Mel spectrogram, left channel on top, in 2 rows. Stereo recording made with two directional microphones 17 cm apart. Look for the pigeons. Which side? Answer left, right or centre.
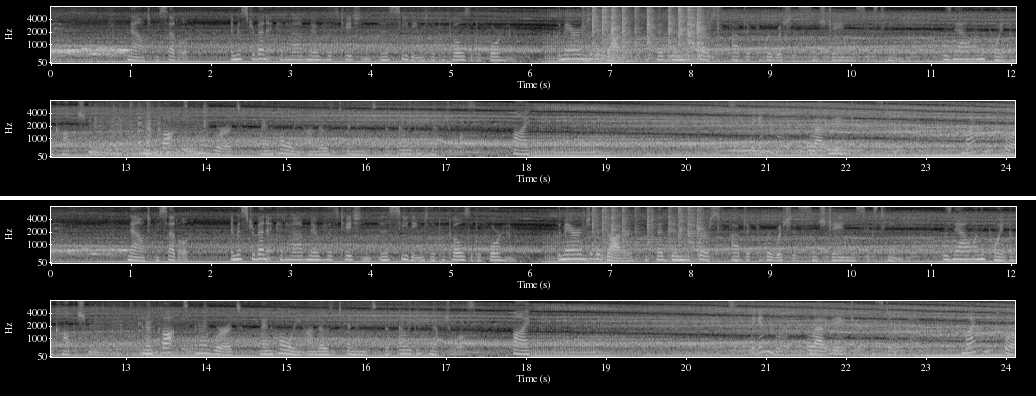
left.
